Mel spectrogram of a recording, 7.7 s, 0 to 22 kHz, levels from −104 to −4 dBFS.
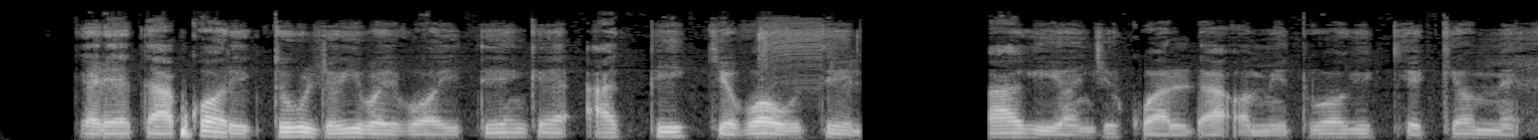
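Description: From the very start, the speech carries a layered quality. There's the texture of MP3 artefacts with Opus artefacts on top. That mix most likely comes from transcoding between lossy codecs, something like MP3 at around 44 kbit/s re-encoded to Opus at 48 kbit/s. Opus ends up spending bits on the MP3 artefacts while adding its own, so you hear both sets of damage at once.

Right after "chekibaibatenken ak bik chebo", at 4.29 s, the audio just drops out mid-flow and stays silent until 4.95 s, roughly 0.64 s of nothing. That's a playback stall. The player most likely ran dry of data or had its thread held up, so the output went quiet until it caught up.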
